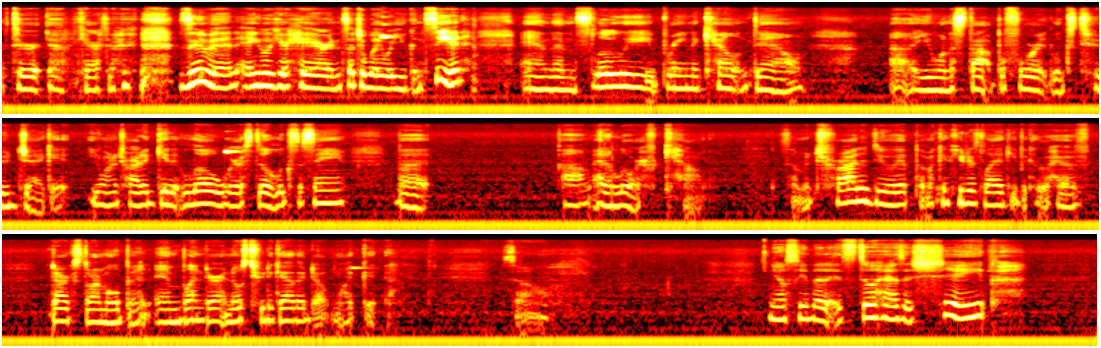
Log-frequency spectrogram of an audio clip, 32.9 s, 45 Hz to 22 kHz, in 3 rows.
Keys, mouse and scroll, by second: 6.0-15.4 drag, 15.4-32.8 middle drag.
